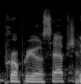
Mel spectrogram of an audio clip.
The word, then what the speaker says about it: proprioception: Linking back to our previous conversation about proprioception. Did I say that right? – Proprioception. – Yeah, proprioception.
